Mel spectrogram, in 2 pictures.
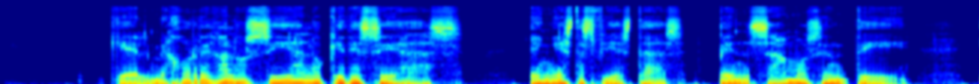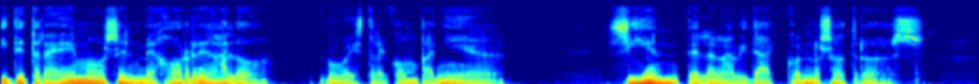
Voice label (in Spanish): navidad indicativo radio television voiceover; Pensamos en ti todos los días. Te acompañamos. También en Navidad siente tu emisora cerca. Vive la navidad con nosotros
